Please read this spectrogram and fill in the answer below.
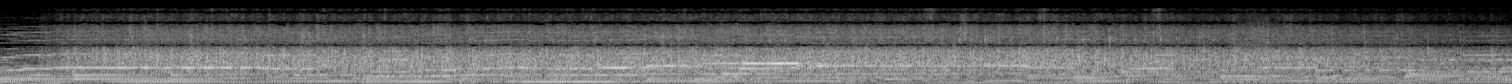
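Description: Banquet audience applauding, an even patter of many hands, under slow background music of long held notes.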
